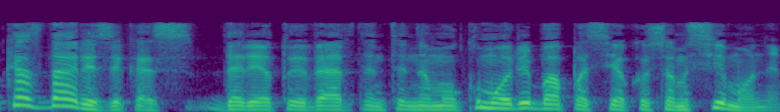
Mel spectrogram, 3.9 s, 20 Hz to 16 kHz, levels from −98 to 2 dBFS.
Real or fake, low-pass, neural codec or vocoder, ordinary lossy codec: real; 7.2 kHz; none; MP3, 48 kbps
